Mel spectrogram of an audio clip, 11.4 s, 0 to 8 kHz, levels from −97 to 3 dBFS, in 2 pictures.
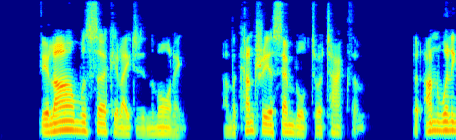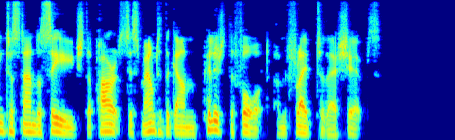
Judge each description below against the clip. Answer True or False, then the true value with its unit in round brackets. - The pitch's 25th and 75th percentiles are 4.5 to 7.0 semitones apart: True (5.5 semitones)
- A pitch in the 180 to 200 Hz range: False (115 Hz)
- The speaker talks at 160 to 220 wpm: True (175 wpm)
